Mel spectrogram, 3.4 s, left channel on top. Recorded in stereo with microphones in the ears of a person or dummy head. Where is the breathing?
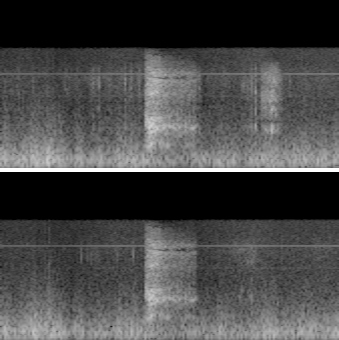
10° left (ahead or behind).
